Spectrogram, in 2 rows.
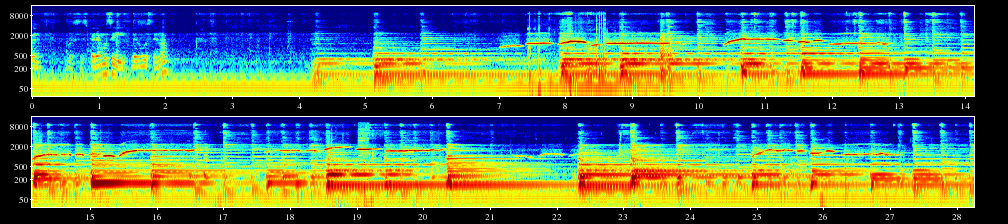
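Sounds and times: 
speech: 0:00.0 - 0:02.3, 0:04.2 - 0:04.5
steady backing of instruments: 0:03.5 - 0:28.2
person whistling a song melody: 0:06.9 - 0:13.3, 0:13.9 - 0:20.7, 0:21.3 - 0:22.9, 0:24.6 - 0:27.4.

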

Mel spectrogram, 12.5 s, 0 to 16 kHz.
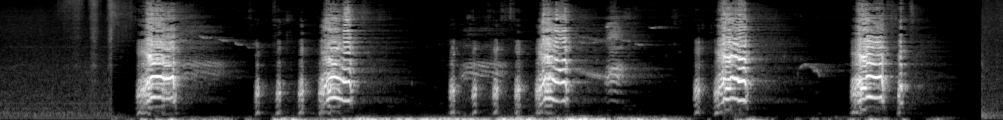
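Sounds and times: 
hen clucking and squawking: 0:01.7 - 0:04.7, 0:05.6 - 0:08.0, 0:08.7 - 0:09.6, 0:10.6 - 0:11.4.

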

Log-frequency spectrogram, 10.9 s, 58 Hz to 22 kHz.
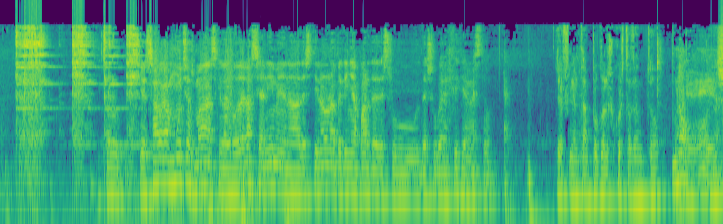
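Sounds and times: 
glasses clinking in a toast: 0:00.2 - 0:02.4
speech: 0:01.6 - 0:07.8, 0:08.4 - 0:10.8.

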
